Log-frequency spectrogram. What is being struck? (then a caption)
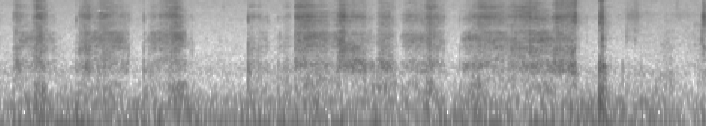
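Paper book page traced with a wooden stick. A wooden stick traces and scratches across the paper of an open coloring book's line-art page. It makes a series of dry, scratchy rubbing strokes with bright hiss and a low rumble underneath, plus one sharp tap near the end.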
